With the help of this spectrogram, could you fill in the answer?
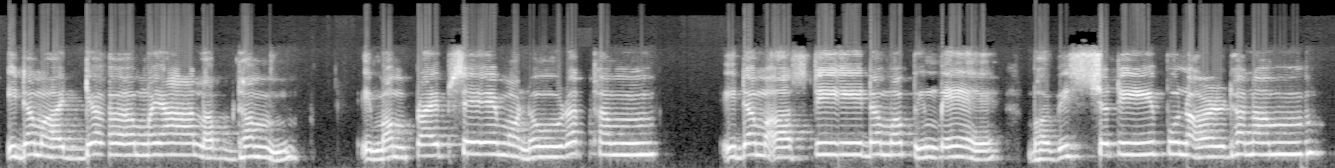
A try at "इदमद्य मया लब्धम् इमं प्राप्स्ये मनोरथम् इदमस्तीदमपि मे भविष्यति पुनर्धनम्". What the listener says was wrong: भविष्यति पे कम रुकेंगे, भविष्यति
